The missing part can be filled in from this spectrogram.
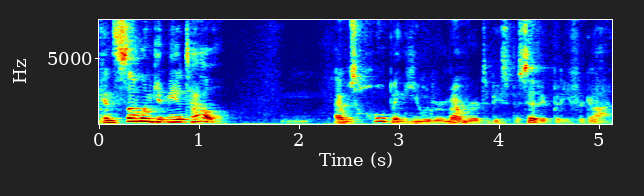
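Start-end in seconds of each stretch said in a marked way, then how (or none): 0.0-1.2 put-on loud, high calling-out yell in a child's voice. Retelling a family member calling from the bathroom: imitating a child yelling. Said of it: "he was just yelling".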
